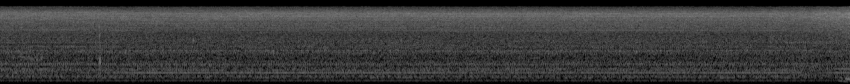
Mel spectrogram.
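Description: Steady broadband hiss of compressed air from a compressor running through an airbrush in a CNC milling workshop, continuous and fairly loud with a faint low hum underneath.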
